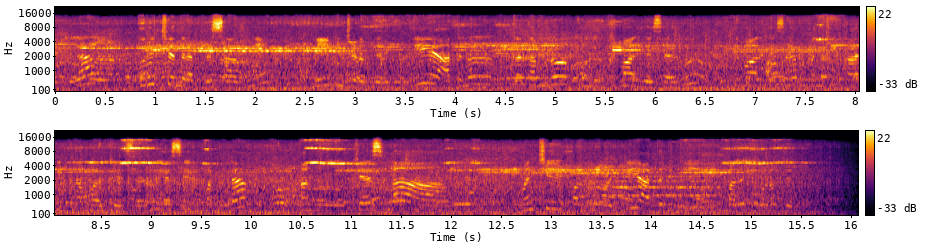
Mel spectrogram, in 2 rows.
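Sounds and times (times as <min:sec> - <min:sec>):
road traffic rumble: 0:00.0 - 0:16.0
woman talking: 0:00.1 - 0:15.6.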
